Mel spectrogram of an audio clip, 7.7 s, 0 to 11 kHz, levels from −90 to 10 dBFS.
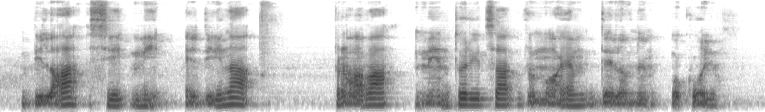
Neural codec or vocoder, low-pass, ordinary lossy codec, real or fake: vocoder, 22.05 kHz, 80 mel bands, HiFi-GAN; none; none; fake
